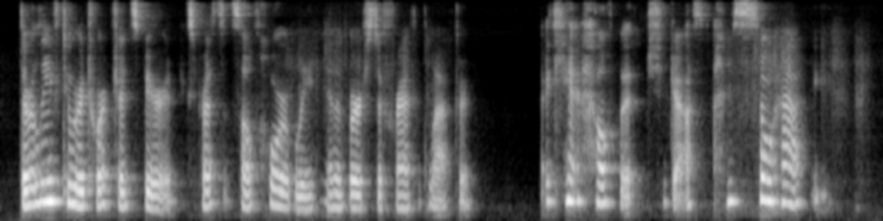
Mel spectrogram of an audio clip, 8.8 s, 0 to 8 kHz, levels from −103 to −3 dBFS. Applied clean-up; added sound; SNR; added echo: neural mask model DeepFilterNet 3.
